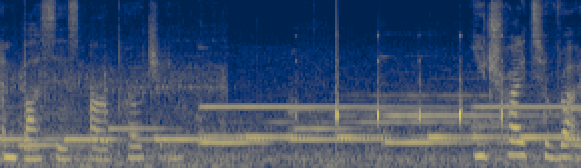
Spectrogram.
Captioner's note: traffic lights sounds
